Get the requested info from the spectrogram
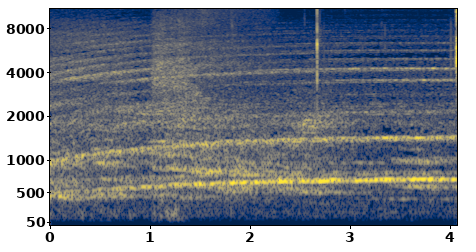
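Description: Emergency vehicle siren winding up in pitch over the first second or so, then holding a steady wail.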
